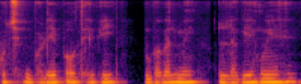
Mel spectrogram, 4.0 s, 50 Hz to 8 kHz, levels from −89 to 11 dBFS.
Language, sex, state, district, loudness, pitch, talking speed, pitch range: Hindi, male, Uttar Pradesh, Lucknow, -18 LUFS, 125 Hz, 135 wpm, 120-130 Hz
